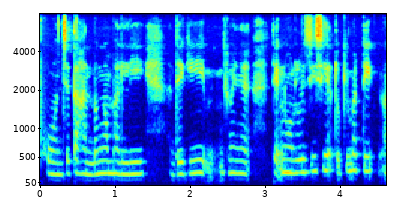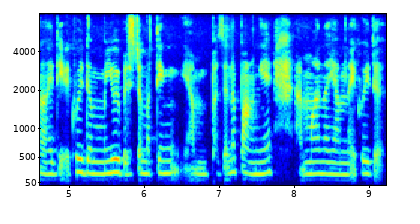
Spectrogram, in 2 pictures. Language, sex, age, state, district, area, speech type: Manipuri, female, 18-30, Manipur, Bishnupur, rural, spontaneous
